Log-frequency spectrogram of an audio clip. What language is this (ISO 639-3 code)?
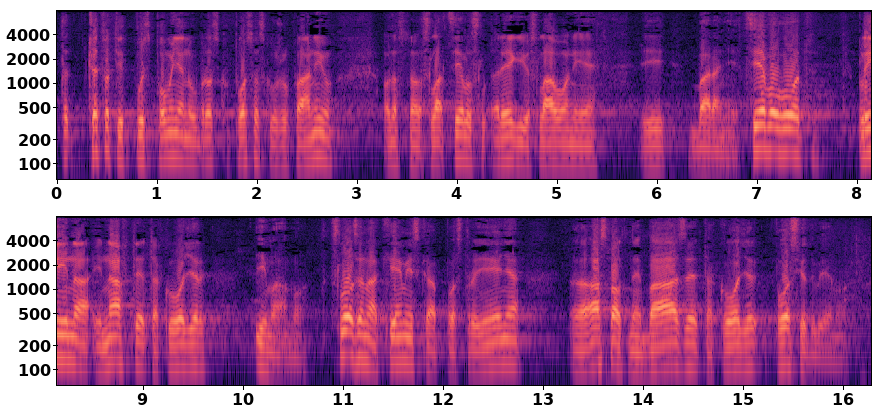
hrv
